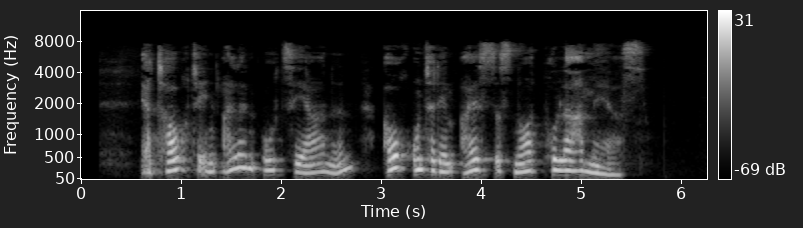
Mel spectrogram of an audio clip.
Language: German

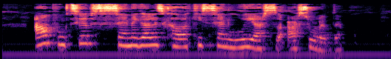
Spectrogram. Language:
Georgian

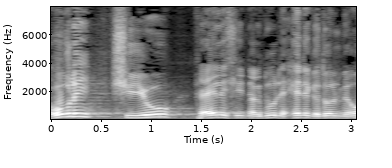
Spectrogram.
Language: Hebrew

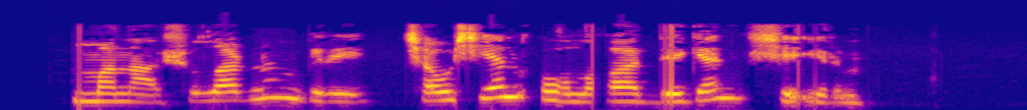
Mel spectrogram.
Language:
Uyghur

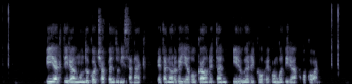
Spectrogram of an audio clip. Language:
Basque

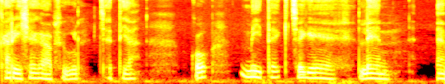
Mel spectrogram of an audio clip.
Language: Kalenjin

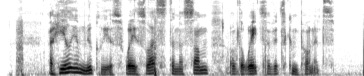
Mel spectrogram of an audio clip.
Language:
English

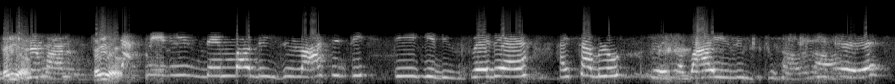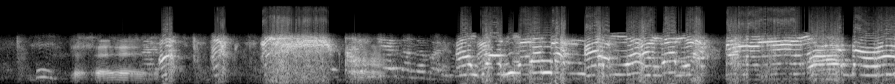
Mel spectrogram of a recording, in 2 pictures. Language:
Vietnamese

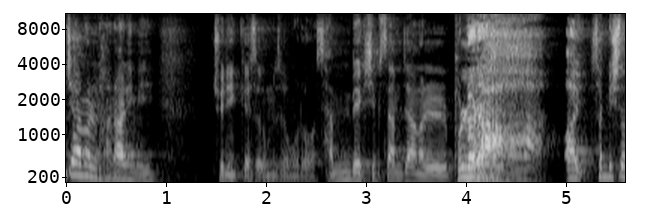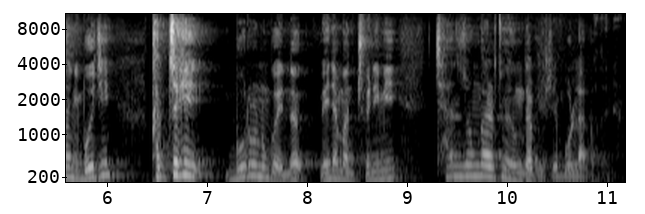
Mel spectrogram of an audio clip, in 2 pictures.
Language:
Korean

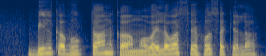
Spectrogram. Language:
Magahi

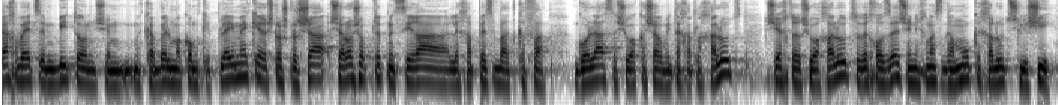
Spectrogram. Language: Hebrew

